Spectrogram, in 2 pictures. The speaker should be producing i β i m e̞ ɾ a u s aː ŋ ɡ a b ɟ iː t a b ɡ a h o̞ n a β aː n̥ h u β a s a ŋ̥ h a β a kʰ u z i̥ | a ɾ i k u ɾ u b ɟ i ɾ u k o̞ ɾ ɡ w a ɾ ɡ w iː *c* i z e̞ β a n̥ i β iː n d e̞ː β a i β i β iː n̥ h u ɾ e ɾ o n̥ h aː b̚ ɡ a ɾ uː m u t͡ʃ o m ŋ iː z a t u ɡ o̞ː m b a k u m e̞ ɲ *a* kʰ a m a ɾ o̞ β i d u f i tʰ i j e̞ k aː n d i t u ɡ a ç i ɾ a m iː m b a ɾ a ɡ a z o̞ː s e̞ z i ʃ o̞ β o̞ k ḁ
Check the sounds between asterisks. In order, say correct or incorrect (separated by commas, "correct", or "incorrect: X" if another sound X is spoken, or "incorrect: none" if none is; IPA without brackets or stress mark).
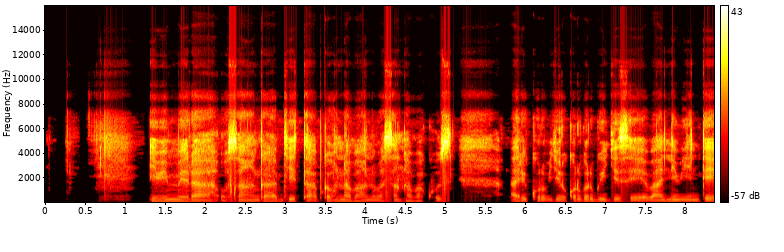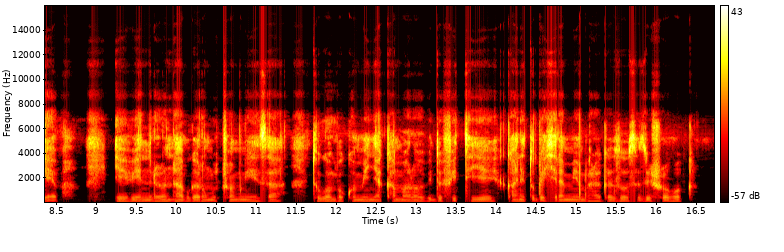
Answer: incorrect: ɟ, correct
